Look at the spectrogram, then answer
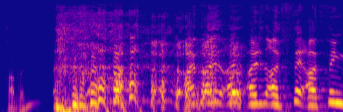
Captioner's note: laughing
